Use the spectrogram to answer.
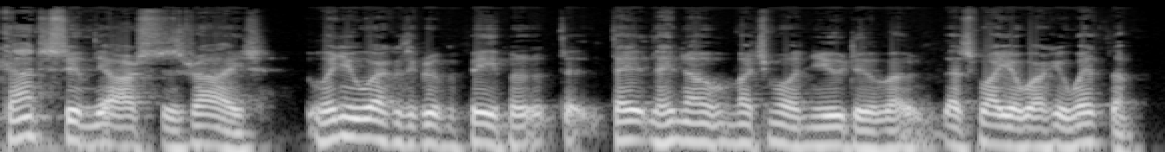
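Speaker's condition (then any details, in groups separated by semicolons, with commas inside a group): Parkinson's; grouped objects merge together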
